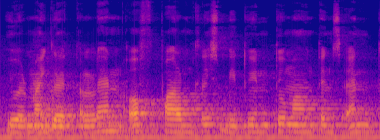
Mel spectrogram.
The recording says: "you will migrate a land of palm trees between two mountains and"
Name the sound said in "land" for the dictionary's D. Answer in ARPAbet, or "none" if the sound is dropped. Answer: none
